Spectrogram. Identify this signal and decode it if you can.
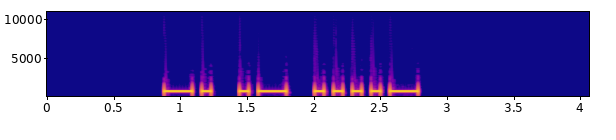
Morse code, heard as a keyed tone, about 17 wpm, 700 Hz. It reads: NA4
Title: All Cut Numbers - 3-Digit 17wpm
